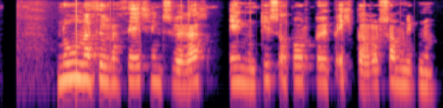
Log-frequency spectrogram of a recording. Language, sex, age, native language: Icelandic, female, 50-59, Icelandic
